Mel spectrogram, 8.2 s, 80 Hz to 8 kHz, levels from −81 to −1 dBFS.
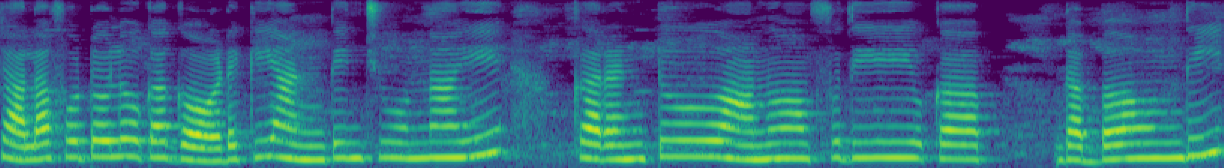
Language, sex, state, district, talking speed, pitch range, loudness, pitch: Telugu, female, Andhra Pradesh, Anantapur, 110 wpm, 245-280 Hz, -15 LUFS, 265 Hz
